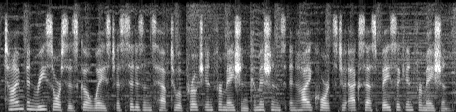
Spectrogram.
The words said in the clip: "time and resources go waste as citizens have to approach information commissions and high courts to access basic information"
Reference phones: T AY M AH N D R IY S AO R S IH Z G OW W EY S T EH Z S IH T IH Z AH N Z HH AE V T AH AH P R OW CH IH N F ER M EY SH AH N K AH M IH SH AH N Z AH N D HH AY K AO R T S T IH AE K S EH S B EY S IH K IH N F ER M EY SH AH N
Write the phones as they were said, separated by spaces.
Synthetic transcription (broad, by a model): T AY M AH N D R IY S AO R S IH Z G OW W EY S T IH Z S IH T IH Z AH N Z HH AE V T AH AH P R OW CH IH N F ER M EY SH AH N K AH M IH SH AH N Z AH N HH AY K AO R T S T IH AE K S EH S B EY S IH K IH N F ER M EY SH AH N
